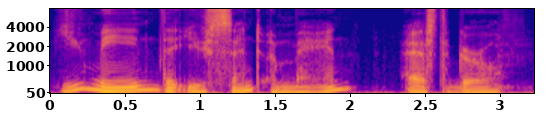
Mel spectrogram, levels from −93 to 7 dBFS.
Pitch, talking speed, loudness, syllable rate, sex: 110 Hz, 185 wpm, -18 LUFS, 4.1 syllables/s, male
